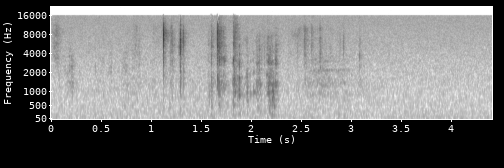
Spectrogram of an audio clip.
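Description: Light clicks and taps of trading cards and plastic card holders being handled on a table: a few sharp clicks a little after a second in, a quick run of them for about half a second after that, then a faint rustle.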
